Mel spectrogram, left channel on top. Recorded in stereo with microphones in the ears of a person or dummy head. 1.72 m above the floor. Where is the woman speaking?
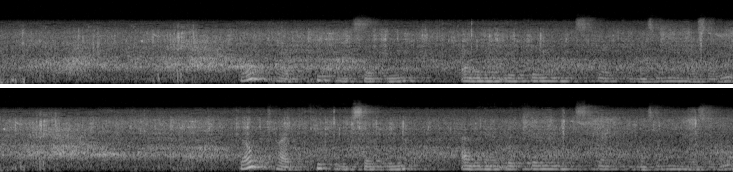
50° right (ahead or behind), 3 m; by 7.3 s 15° left (ahead or behind), 4 m.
